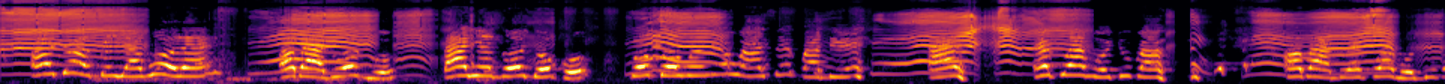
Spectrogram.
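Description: Infant crying in repeated high-pitched wails about a second long, each rising and falling, with short breaks between them.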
